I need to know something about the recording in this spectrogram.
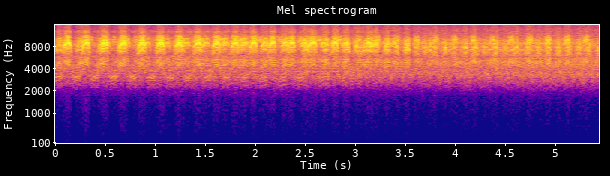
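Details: Bear cicadas during a mass emergence in a park in Akashi, Japan, in July: a dense, loud, continuous high-pitched buzzing chorus pulsing rapidly about two to three times per second without pause.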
